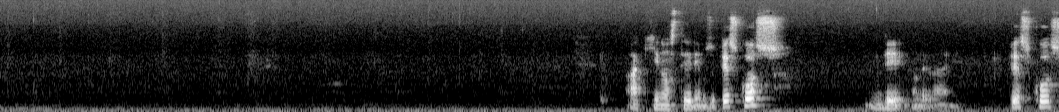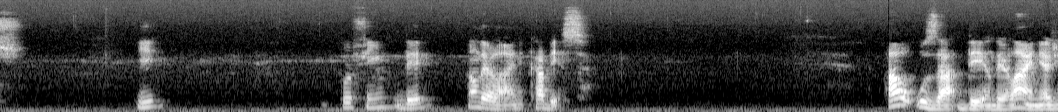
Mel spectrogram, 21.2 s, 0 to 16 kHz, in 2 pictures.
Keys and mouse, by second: 3.1 Left, 3.2 Left, 3.9 Left, 6.5 click, 7.6 F2, 12.8 click, 13.9 F2, 21.0 click.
